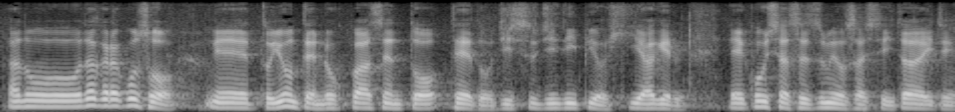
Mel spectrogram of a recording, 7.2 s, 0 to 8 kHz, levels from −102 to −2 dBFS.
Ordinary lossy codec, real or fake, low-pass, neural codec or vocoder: none; real; 7.2 kHz; none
